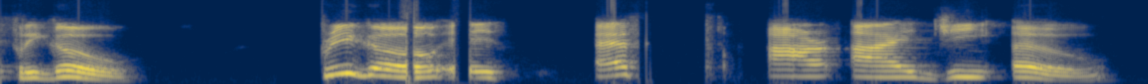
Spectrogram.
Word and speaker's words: frigo: we go say free go free go IS F r i g o f r i g o that's frigo it means fridge is that understood yes free girl is what f r i g o which means fridge uh refrigerator refrigerator is refrigerator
